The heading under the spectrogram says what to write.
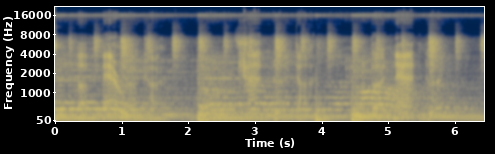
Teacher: The sound you're making is called a schwa, a neutral vowel sound, and it's the most common vowel sound in English.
